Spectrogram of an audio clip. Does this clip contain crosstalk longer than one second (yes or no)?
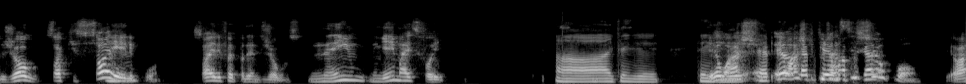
yes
